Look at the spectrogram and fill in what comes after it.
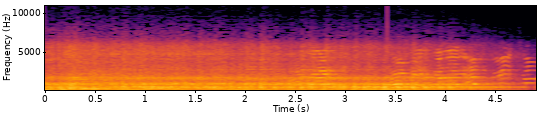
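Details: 1995 Arctic Cat ZR 580 snowmobile two-stroke started up after carburetor troubleshooting: loud, steady drone with busy crackle and firm even beat, fading out toward the end; healthy, normal running.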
